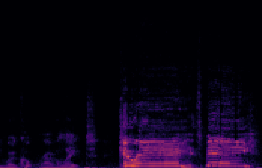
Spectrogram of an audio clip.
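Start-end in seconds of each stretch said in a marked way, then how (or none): 1.6-3.4 high, loud little fish voice calling to friends; calling out as Stanley. Acted. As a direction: sing out a much higher cheery call. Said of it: "he called".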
